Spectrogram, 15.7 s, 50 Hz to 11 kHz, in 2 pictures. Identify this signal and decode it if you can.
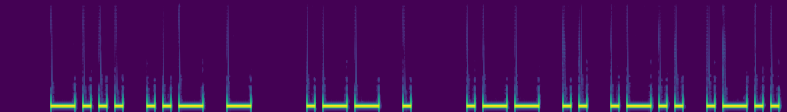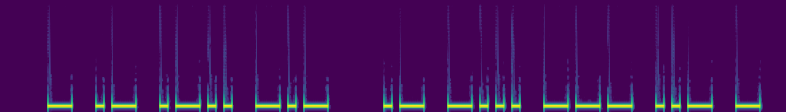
Morse code, heard as a keyed tone, about 15 wpm, 700 Hz. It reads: BUT WE WILL TALK ABOUT
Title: Sentences from Top 1200 Words 15wpm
